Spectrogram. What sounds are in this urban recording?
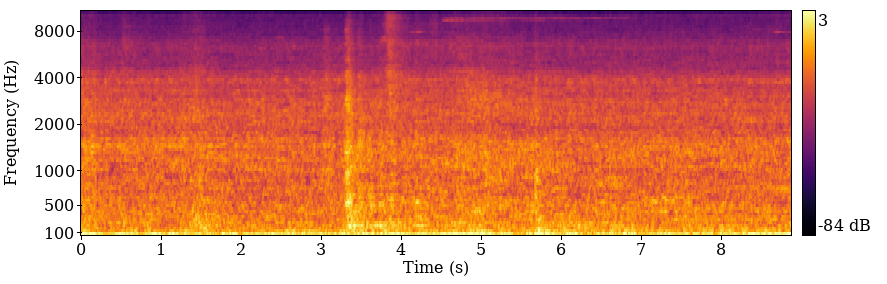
large-sounding engine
